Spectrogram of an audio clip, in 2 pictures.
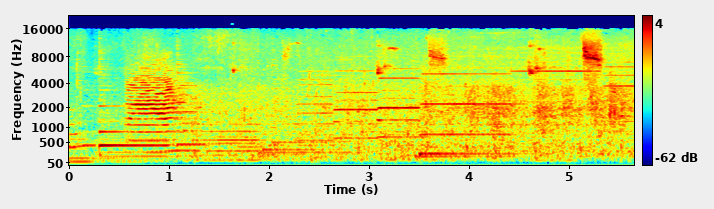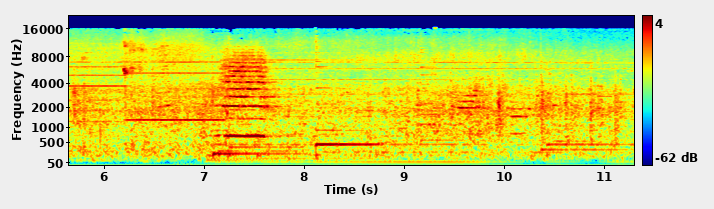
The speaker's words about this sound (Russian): Поезда не формируются, а проходят мимо, поэтому надо успеть загрузиться. Поезд не авто, ждать не будет. Это Кинель.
